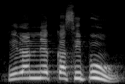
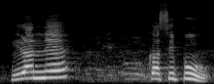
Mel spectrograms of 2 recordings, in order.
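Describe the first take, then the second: First: Said in the usual way. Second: Hiranyakashipu spelled out slowly, each syllable clear; drawn-out dictation of Hiranyakashipu. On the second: Shown as a demonstration. (धीरे-धीरे उच्चारण)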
